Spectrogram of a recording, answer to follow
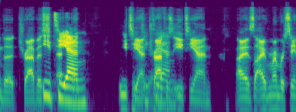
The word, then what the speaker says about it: Etienne: James Robinson, and I guess you drafted his boy Etney. How do you say his last name? The Travis Etienne. Etienne.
